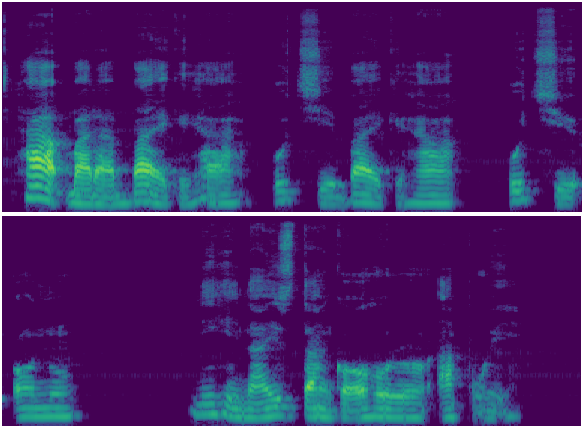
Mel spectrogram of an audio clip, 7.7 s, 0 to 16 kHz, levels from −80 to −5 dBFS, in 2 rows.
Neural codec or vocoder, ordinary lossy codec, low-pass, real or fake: vocoder, 44.1 kHz, 128 mel bands every 256 samples, BigVGAN v2; none; 14.4 kHz; fake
